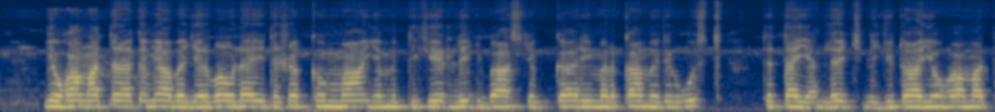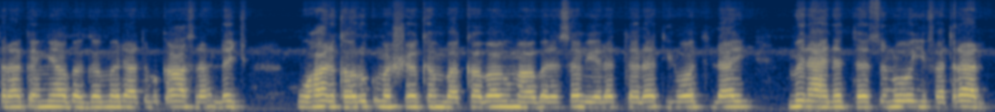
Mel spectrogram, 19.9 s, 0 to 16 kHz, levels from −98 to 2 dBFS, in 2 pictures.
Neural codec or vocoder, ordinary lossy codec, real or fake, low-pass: vocoder, 44.1 kHz, 128 mel bands, Pupu-Vocoder; Opus, 32 kbps; fake; 14.4 kHz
